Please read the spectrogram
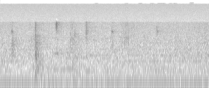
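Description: Quiet room tone: a steady low hum with a handful of faint, irregular ticks and small knocks, the clearest about three-quarters of a second in.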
